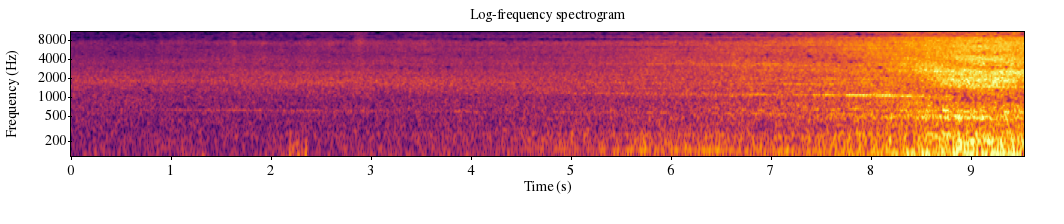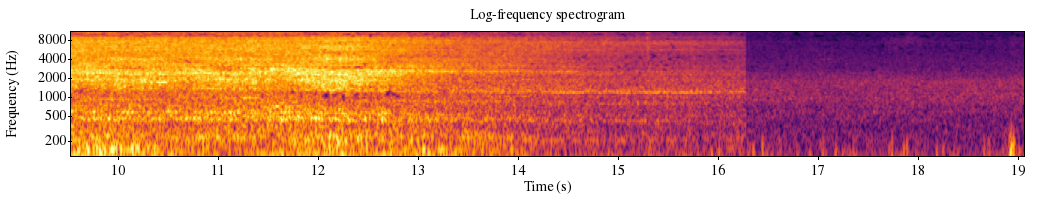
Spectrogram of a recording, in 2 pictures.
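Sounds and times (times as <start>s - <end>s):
train whine: 0.3s - 16.3s
train wheels rumbling on rails: 1.4s - 16.3s.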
